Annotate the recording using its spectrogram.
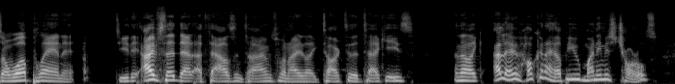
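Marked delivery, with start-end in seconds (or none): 4.9-6.6 put-on British English accent with raised pitch. Imitating a tech support worker answering a call, english accent. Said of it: "that was an English accent".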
